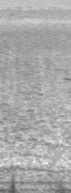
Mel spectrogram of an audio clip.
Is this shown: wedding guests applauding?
no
